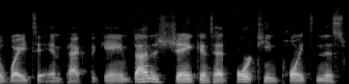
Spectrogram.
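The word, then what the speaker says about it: Daniss Jenkins: Last podcast, I was pronouncing his name wrong. Someone had called me out on it. It's Donis Jenkins. I keep saying Donis Jenkins. It's Donis Jenkins. I will correct myself from here on out.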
